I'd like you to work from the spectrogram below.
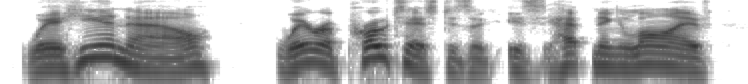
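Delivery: live news reporter delivery. Retelling a news clip from Perth: imitating a newscaster. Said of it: "a newscaster going down".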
